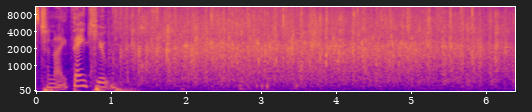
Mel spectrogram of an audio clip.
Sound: applause

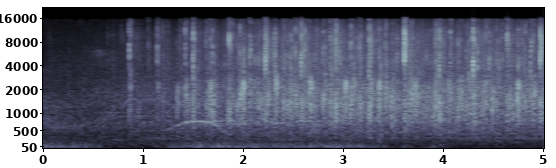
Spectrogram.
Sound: applause

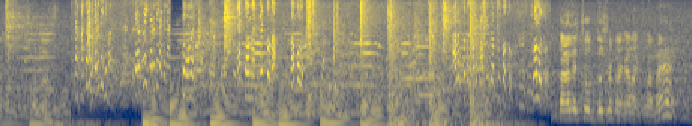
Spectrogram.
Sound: bargaining sound

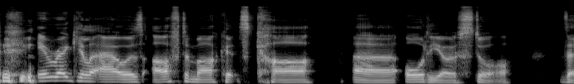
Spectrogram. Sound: laughter

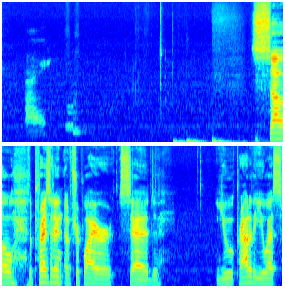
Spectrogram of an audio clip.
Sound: sigh

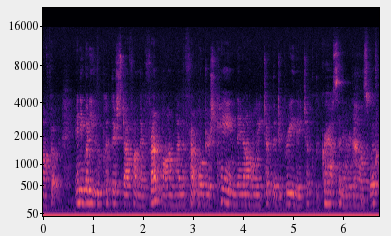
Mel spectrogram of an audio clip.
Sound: conversation

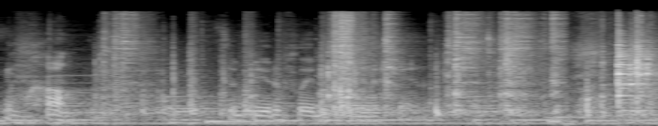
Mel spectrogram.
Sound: clanks

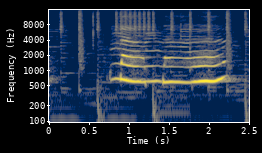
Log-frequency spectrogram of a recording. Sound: meowing cat sounds

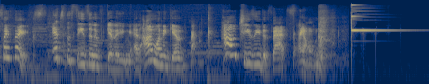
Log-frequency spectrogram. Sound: ding

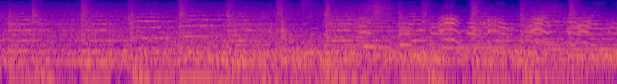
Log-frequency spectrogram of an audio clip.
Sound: monkey cries

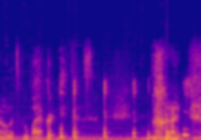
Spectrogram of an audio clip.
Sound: giggling

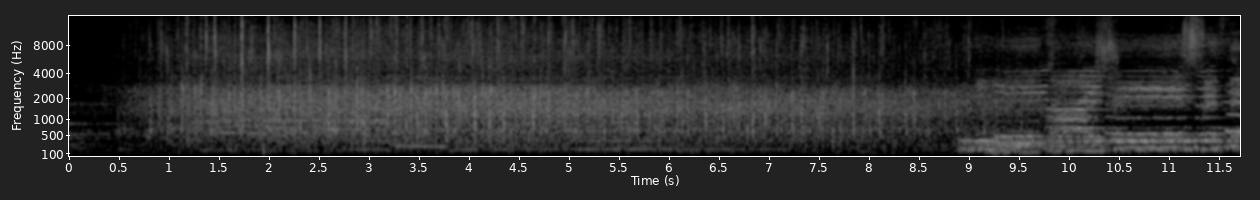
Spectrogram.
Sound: applause

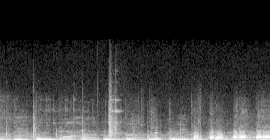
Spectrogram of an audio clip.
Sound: guests murmur; playful music

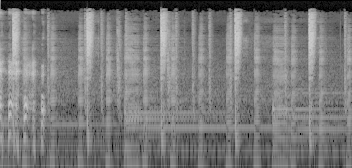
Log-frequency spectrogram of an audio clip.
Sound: laughing

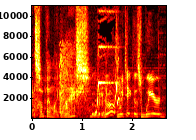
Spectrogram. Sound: bubbles sound

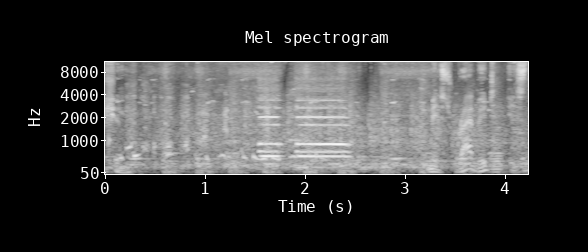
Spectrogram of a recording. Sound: train whistle toots

